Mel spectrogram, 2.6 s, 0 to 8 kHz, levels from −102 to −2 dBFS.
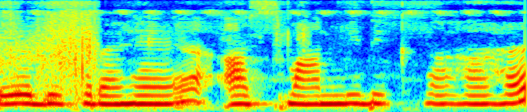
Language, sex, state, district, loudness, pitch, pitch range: Hindi, female, Punjab, Kapurthala, -13 LUFS, 230 Hz, 225-235 Hz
